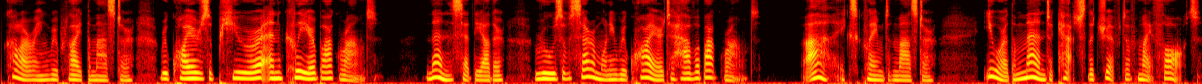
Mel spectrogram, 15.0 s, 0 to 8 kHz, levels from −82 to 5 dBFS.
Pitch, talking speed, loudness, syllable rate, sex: 190 Hz, 150 wpm, -21 LUFS, 4.4 syllables/s, female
